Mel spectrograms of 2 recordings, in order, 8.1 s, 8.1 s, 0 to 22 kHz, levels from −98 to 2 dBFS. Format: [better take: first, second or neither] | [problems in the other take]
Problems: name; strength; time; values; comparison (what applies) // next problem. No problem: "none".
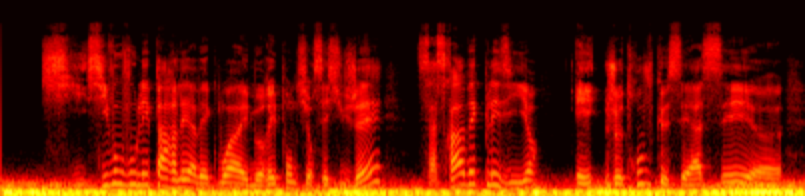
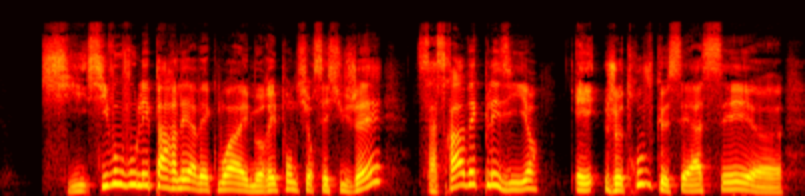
second | low rumble; loud; throughout; 3 dB below the speech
